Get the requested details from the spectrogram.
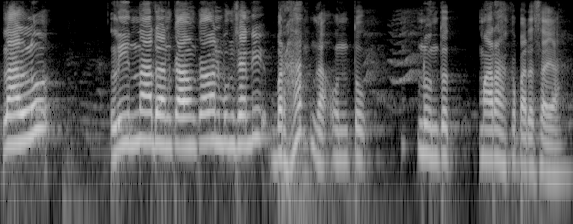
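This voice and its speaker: A male pastor preaching a conversational sermon, retelling a parable with lively character voices. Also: extremely high pitch, moderate pace. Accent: Indonesian.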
